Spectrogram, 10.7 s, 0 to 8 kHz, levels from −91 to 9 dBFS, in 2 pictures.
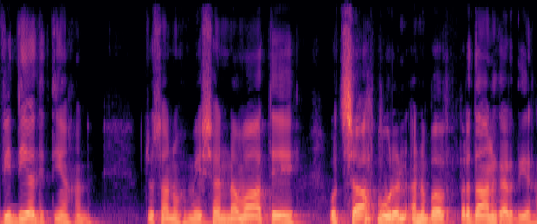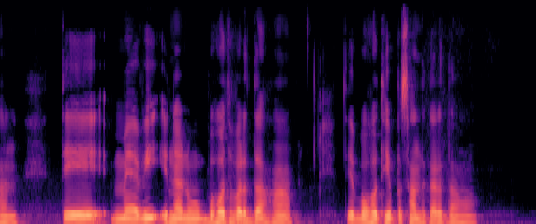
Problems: none marked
